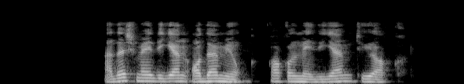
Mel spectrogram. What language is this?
Uzbek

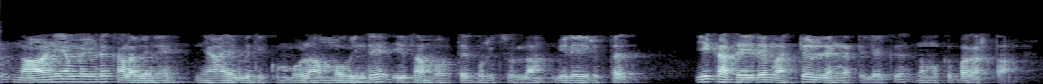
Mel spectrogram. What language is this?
Malayalam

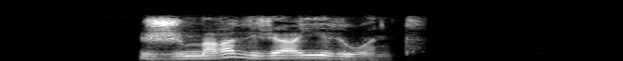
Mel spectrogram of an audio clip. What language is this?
Kabyle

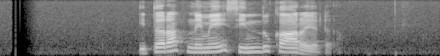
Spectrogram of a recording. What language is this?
Sinhala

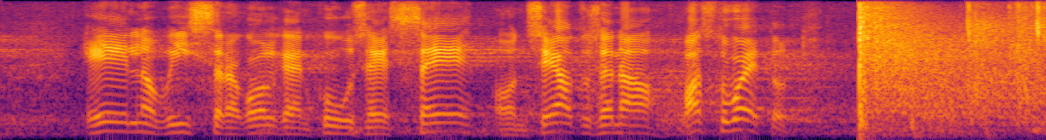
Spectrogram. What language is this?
Estonian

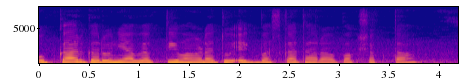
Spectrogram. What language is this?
Konkani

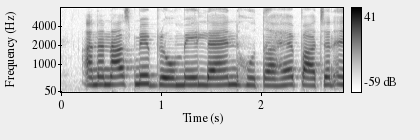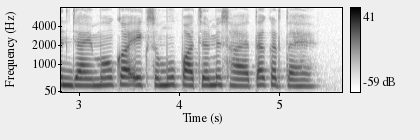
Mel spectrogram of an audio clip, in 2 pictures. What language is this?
Hindi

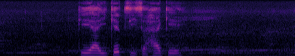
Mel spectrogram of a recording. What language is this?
Southern Sotho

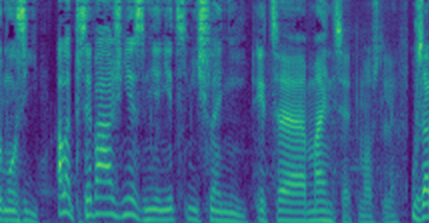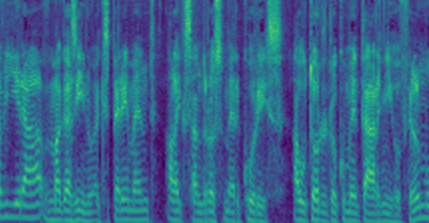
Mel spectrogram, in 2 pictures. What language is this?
Czech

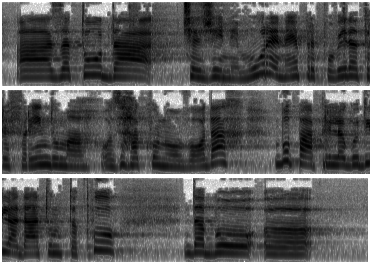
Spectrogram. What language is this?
Slovenian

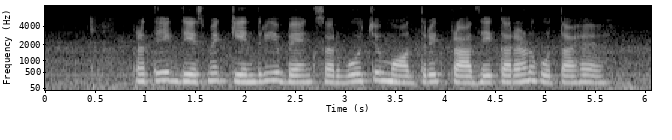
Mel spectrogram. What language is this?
Hindi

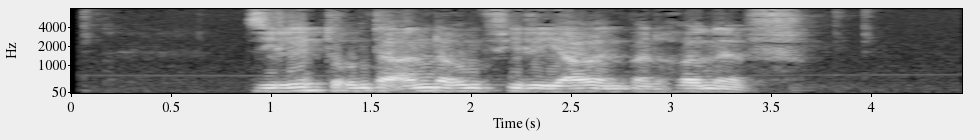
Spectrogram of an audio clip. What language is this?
German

